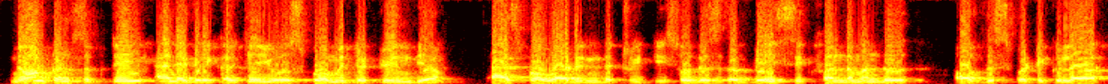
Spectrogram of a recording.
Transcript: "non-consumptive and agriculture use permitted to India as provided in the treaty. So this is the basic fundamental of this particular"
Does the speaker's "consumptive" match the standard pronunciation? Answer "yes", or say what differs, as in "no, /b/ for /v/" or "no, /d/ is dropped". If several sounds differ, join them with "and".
no, /m/ is dropped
